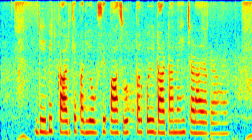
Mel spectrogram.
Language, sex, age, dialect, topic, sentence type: Hindi, male, 25-30, Marwari Dhudhari, banking, statement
